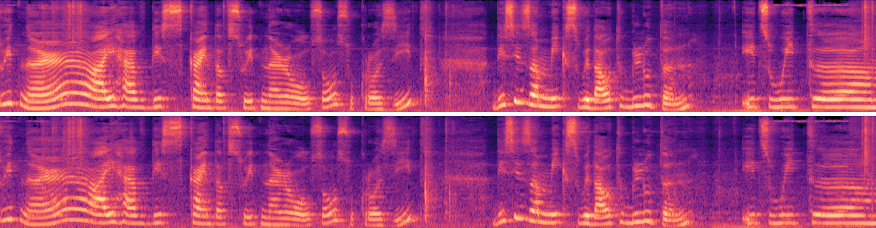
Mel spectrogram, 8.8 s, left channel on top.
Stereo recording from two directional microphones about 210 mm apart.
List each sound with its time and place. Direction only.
0.0 s speech: 25° left (ahead or behind)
